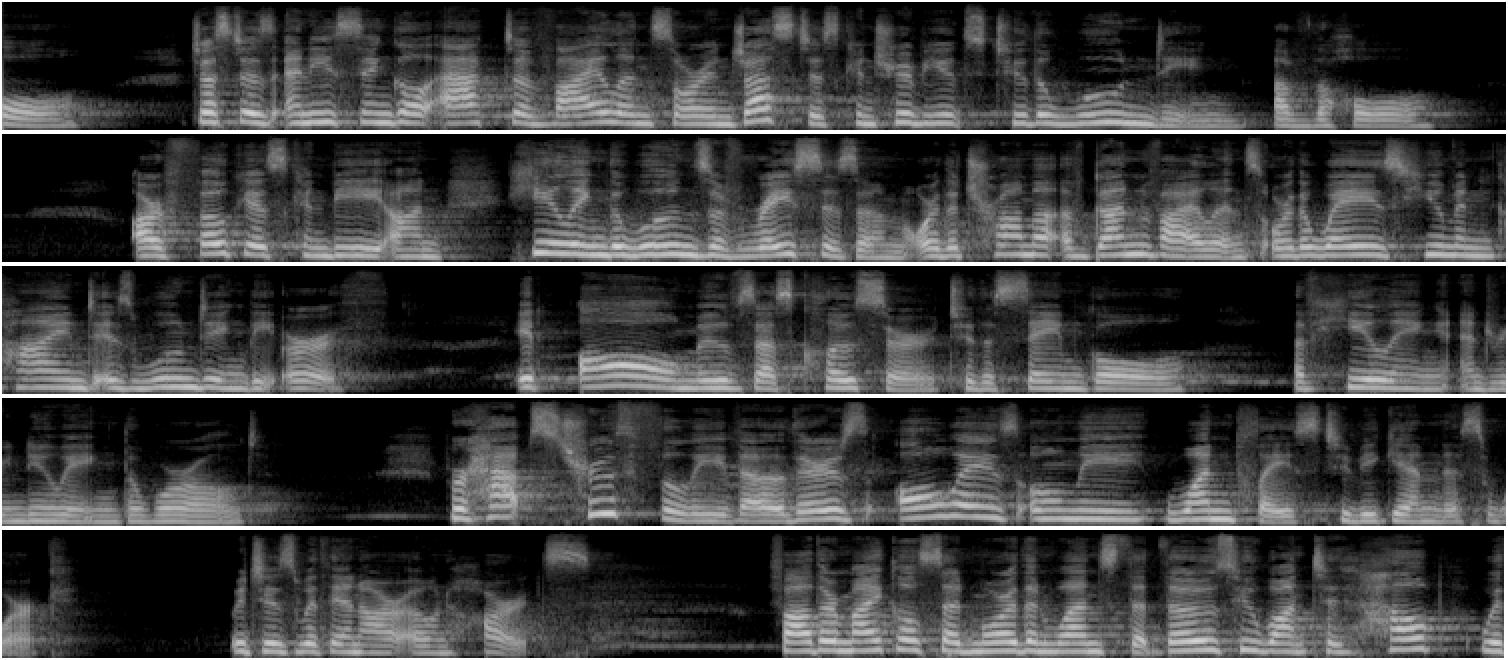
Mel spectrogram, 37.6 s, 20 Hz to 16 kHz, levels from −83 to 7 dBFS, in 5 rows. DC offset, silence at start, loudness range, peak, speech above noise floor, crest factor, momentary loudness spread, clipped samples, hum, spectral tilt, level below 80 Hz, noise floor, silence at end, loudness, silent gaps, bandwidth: under 0.1%; 0 s; 6 LU; -6 dBFS; 53 dB; 18 dB; 11 LU; under 0.1%; none; -4.5 dB/octave; -64 dBFS; -75 dBFS; 0 s; -22 LUFS; none; 14 kHz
